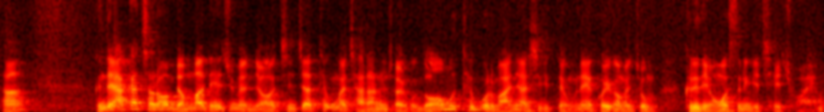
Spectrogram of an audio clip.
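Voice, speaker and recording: Talking fast with big swings in pitch, a man with a medium, somewhat bright voice runs a casual English lecture. He's blunt and profane in a chatty way, keeps asking students "right?", and the recording carries a roomy echo.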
